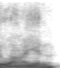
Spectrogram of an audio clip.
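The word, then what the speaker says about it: Li-ion: I say lion, just like the beast in the forest.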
